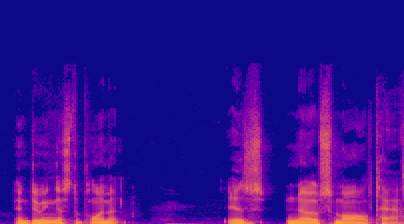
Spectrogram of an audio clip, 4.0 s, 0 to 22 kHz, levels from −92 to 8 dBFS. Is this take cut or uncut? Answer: uncut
